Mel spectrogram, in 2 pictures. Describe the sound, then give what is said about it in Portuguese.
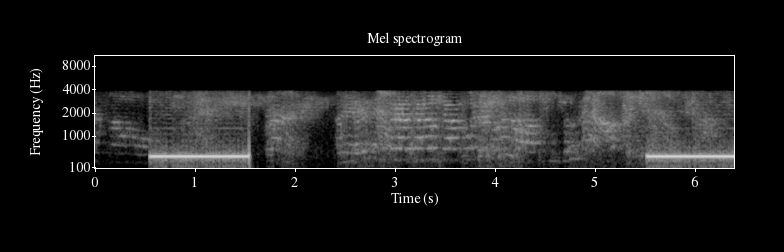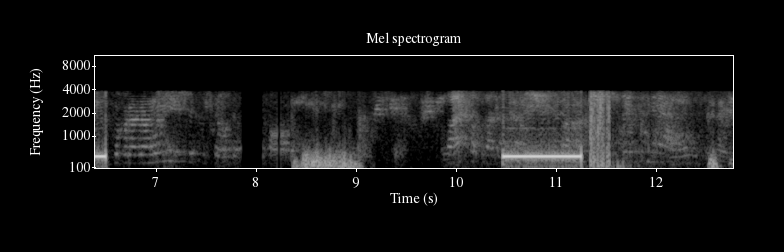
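A telephone ringback tone repeats three times, each steady one-second beep separated by several seconds of quiet, while people talk in the gaps between rings. “Agora tá chamando.”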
